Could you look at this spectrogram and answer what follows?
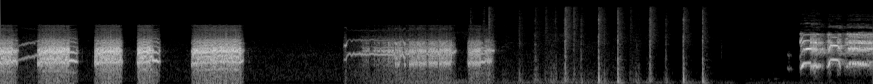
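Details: Red junglefowl pair, cock and hen, calling the flock as a trapping lure: a run of short, harsh, harmonic clucking bursts, a longer rasping call, scattered sharp clicks, then a loud, rough crow-like phrase at the end.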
